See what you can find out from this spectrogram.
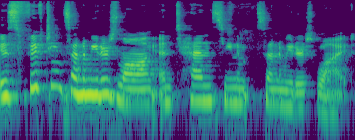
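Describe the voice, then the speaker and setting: Speaking at a moderate pace with a Wisconsin accent, a woman lets her pitch swing very widely. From Wisconsin, US. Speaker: math teacher. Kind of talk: tutorial.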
